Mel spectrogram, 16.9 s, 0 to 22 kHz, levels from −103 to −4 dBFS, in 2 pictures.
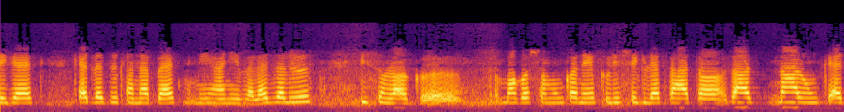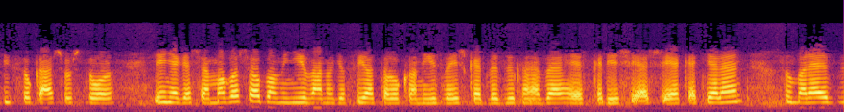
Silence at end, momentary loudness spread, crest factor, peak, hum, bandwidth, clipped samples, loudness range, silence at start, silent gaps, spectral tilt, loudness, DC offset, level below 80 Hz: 0 s; 8 LU; 12 dB; -2 dBFS; none; 4.1 kHz; under 0.1%; 2 LU; 0 s; none; -6 dB/octave; -13 LUFS; under 0.1%; -62 dBFS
